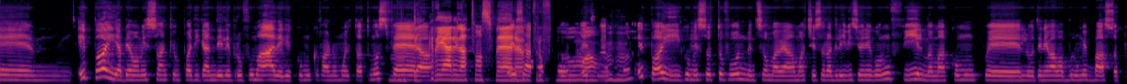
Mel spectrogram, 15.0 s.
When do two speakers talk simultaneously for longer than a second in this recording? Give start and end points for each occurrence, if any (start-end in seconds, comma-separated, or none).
6.8-8.5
